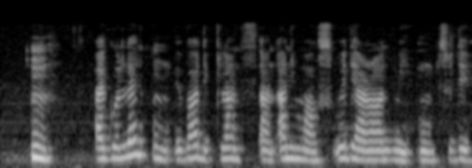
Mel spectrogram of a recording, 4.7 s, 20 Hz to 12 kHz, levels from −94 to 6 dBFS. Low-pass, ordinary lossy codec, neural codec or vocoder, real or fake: 7.2 kHz; none; none; real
